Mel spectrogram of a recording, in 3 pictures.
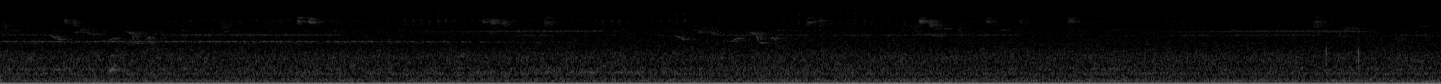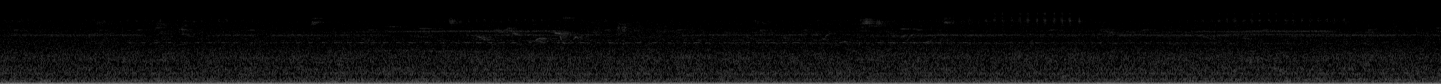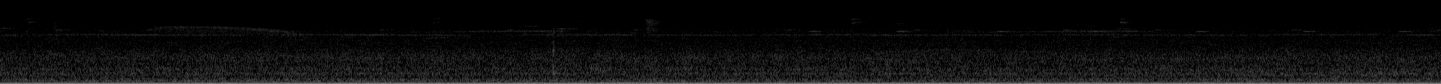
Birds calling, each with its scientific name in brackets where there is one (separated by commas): Cabanis's Wren (Cantorchilus modestus)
